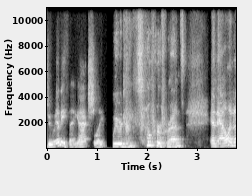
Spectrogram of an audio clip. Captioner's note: laughing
